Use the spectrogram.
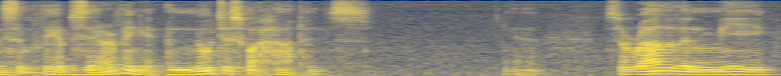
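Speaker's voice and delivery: calm guided meditation read to listeners. Acted. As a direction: guide them gently into watching the breath. Leads breath meditation for viewers.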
